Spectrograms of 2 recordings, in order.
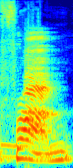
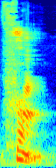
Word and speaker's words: from: from anyone here from so do you hear how I'm saying this I'm not saying from I'm saying from from that's exactly how Ross said it so this word reduces we change from the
